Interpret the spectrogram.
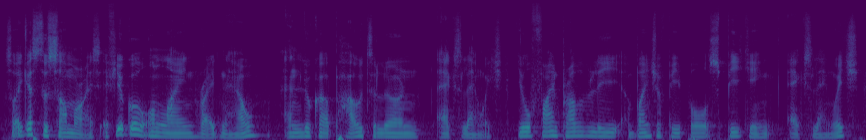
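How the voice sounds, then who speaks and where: A man with a fairly low voice presents an explanatory monologue on video. He speaks earnestly and didactically, addressing viewers directly. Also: moderate pace, few pauses. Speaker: language learning video presenter.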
